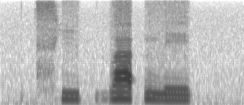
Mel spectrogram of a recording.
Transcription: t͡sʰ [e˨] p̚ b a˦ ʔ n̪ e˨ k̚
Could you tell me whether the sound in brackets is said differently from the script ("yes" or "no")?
yes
